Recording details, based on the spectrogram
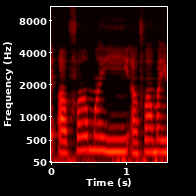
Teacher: अफ़मई में हो रहा है इदग़ाम मअल गुन्ना, नून साकिन के बाद हुर्फ़े यरमलून का या आ गया है। इदग़ाम मअल गुन्ना होगा, यानी कि दो लफ्ज़ आपस में मिलेंगे गुन्ना के साथ।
